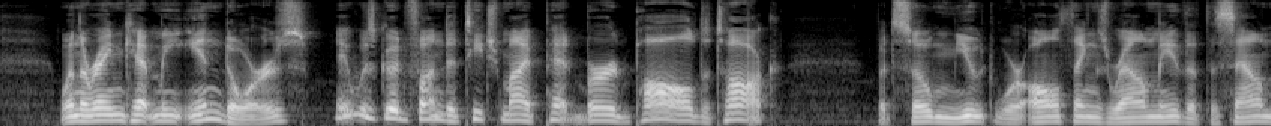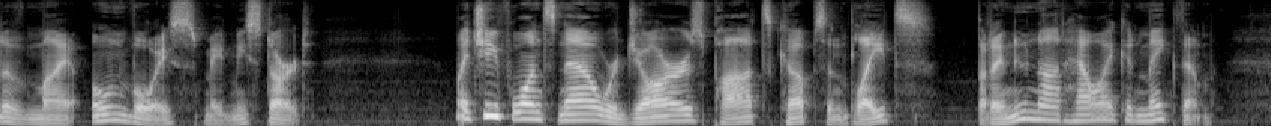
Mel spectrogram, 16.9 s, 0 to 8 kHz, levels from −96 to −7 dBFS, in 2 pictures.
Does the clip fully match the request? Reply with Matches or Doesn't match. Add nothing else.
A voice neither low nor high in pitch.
Doesn't match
